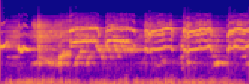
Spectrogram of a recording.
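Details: Wild white-rumped shama singing to provoke a rival: short bursts of harsh chattering alternating with bright wavering whistled phrases, about two per second, over a faint low rumble.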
